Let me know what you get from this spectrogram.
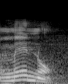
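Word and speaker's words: meno (μένω): Y la palabra permanecer en el idioma griego, griego se pronuncia meno, que generalmente significa quedarse en un lugar, en un estado o en una relación o expectación dado.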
